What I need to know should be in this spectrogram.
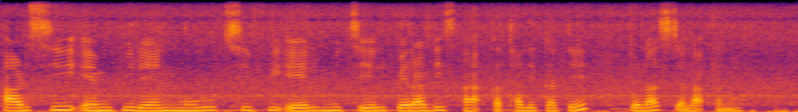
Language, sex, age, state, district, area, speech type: Santali, female, 18-30, West Bengal, Bankura, rural, read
